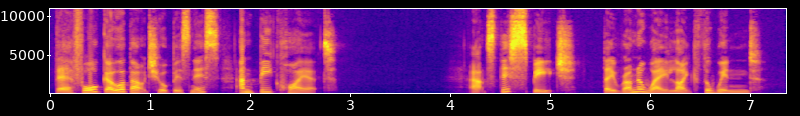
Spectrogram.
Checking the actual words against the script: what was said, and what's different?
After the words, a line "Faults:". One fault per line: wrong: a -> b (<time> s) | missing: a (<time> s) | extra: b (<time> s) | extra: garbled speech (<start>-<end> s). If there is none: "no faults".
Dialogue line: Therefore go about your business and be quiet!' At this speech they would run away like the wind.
Therefore go about your business and be quiet!' At this speech they run away like the wind.
Faults:
missing: would (5.7 s)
